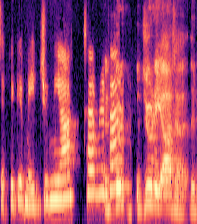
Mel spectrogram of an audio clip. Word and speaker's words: Juniata: the way that the river, and I can't pronounce it, forgive me, Juniata River? The Juniata River, yes.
